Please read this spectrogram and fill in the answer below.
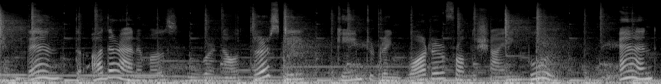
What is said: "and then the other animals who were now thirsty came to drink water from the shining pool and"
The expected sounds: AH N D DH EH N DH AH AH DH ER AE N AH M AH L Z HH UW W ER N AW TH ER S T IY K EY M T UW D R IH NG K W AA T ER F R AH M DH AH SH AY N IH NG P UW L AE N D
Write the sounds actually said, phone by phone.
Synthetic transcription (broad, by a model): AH N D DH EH N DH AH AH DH ER AE N AH M AH L Z HH UW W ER N AW T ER S T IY K EY M T UW D R IH NG K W AA T ER F R AH M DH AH SH AY N IH NG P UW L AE N D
